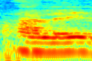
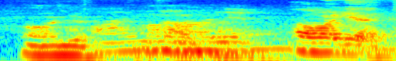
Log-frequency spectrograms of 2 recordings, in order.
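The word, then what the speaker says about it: Aille: is a tributary of Ale, I think, is that how you pronounce it? Olja, thanks.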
